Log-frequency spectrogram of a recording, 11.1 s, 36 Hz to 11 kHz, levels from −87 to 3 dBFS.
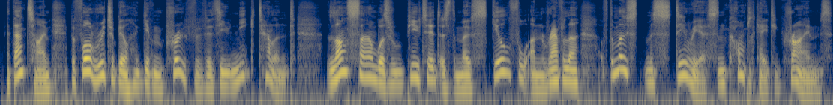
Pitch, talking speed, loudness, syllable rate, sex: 130 Hz, 145 wpm, -22 LUFS, 5.1 syllables/s, male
